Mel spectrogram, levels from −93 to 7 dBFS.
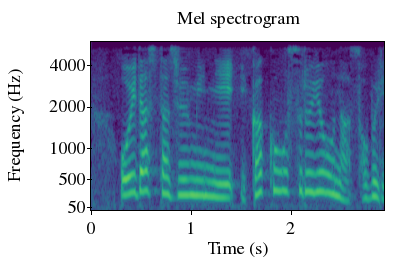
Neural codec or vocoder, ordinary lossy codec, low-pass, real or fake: vocoder, 44.1 kHz, 80 mel bands, Vocos; none; 5.4 kHz; fake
